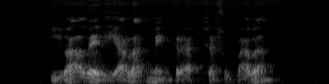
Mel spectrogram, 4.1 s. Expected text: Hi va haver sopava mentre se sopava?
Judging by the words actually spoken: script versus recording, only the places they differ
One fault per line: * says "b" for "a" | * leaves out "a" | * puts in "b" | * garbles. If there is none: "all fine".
* says "diàleg" for "sopava"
